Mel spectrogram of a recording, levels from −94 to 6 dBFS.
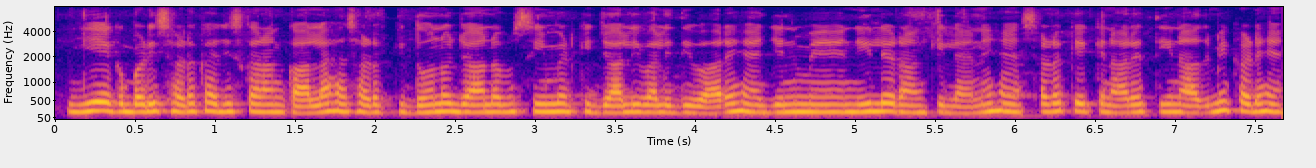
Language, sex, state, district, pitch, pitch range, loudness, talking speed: Hindi, female, Delhi, New Delhi, 205 Hz, 195-210 Hz, -14 LUFS, 240 wpm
